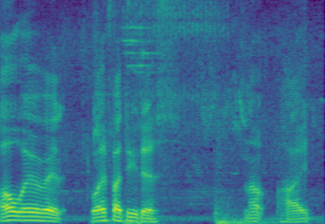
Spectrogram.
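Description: A man's voice: mid-range voice, moderate pace. A young man commenting casually as he plays a video game, exclaiming and reacting with slang. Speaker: gameplay streamer. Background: loud game music.

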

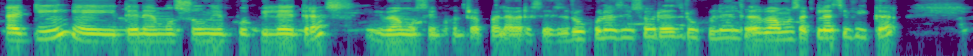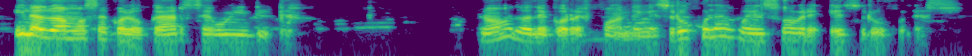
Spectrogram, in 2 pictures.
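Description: A woman's voice: mid-range voice, moderate pace, creaky, breathy edge. A woman teaching a grammar lesson to primary school children, patiently counting out syllables one by one.

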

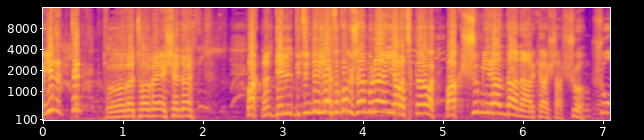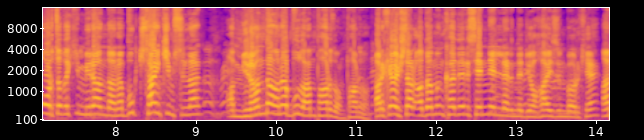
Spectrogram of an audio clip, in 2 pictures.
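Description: A young man with a Turkish accent giving excitable, joking commentary while playing a game, often shouting at the characters. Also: extremely high pitch, fast talker, hardly any pauses. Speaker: gaming YouTuber. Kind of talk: let's play commentary.

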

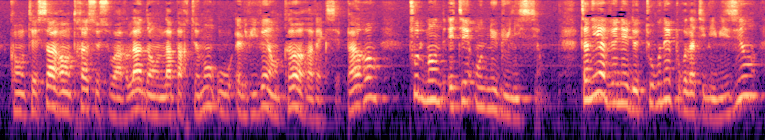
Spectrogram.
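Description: A male audiobook narrator reading a novel aloud, with an expressive storytelling delivery. His voice sits a touch high for a man, and his pitch rises and falls in lively, animated sweeps. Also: slight background noise. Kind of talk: scripted narration.

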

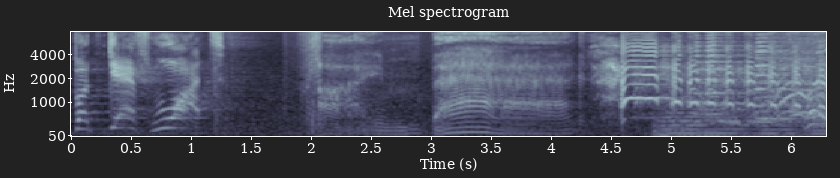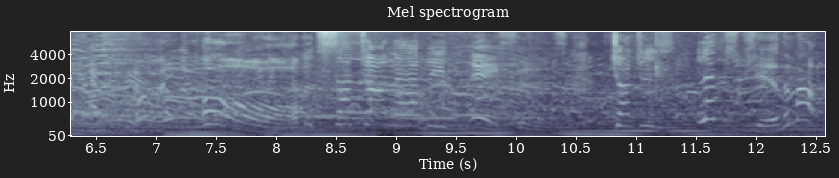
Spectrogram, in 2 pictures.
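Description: The Joker, a cackling clown villain. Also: male voice, high-pitched, huge pitch swings, extremely slow, creaky, a faint crowd, exaggerated voice. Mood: gloating mania. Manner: giggling, sing-song, swings from purring to shrieking. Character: manic cackling male clown supervillain, theatrical and cruel. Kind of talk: animated series voice acting. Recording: loud cartoon soundtrack music under the voice. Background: orchestral score and sound effects.

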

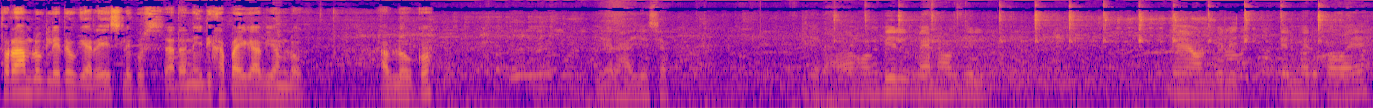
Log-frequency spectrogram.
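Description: Holding his phone camera at arm's length, a young man vlogs his travels casually, strolling outdoors by a busy festival and roadside. His slightly high voice stays level at a moderate pace with long pauses, while a loud crowd makes the recording noisy.

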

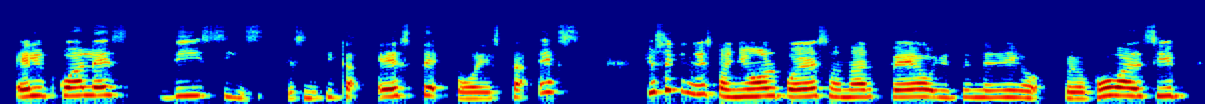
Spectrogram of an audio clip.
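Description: A woman's voice: high-pitched, mellow, muffled recording. A woman with an Ecuadorian Spanish accent teaching an online English class, explaining in Spanish with English examples and often checking with "ok?".

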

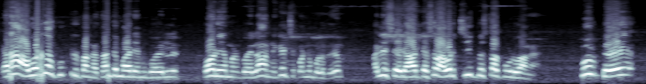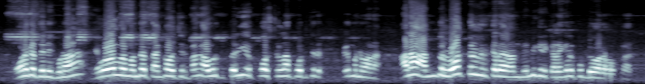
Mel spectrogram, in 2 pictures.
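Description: A Tamil man with a very high voice rattles along quickly, reminiscing with heartfelt feeling at a memorial event. Faint ambient noise sits behind him. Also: a bit bright, poor audio. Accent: Tamil Nadu. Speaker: mimicry artist. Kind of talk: emotional tribute speech.

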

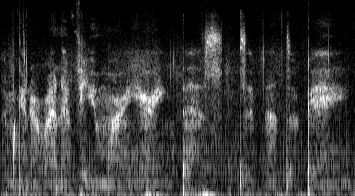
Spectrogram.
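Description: A soft-spoken young woman doing a hushed, soothing whispered role-play as a gentle examiner, very close to a binaural microphone. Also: normal speed. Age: young adult. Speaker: ASMR performer playing a gentle examiner. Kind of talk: whispered role-play, ASMR hearing test. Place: small indoor room with curtain backdrop. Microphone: binaural microphone with ears, very close.

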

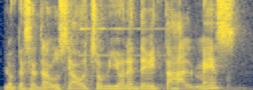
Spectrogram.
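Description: A man's voice: sits high, steady tone, fairly quick, background noise. A man streaming a game live, chatting casually and slangily straight to his viewers and reading their messages aloud. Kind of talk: casual live gameplay chat.

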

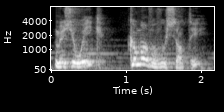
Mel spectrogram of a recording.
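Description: A kindly older country doctor in a video game. His voice is high and swings widely as he reassures and questions, with music behind him. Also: huge pitch swings, normal speed. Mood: attentive, reassuring. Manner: attentive, reassuring.

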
